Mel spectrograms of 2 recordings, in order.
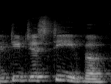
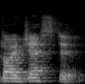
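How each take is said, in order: First: It is pronounced with a Swedish-style pronunciation. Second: It is pronounced with an English pronunciation. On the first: The word is treated as a translated Swedish word. The speaker calls it wrong. "in Sweden they say digestive" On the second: The word is treated as an English brand name. The speaker calls it right. "instead of digestive"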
